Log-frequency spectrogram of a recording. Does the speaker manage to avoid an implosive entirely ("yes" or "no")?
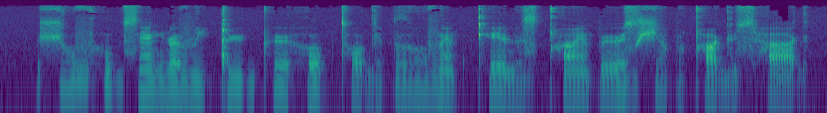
yes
